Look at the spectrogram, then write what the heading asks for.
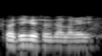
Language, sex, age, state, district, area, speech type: Maithili, male, 18-30, Bihar, Muzaffarpur, rural, conversation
